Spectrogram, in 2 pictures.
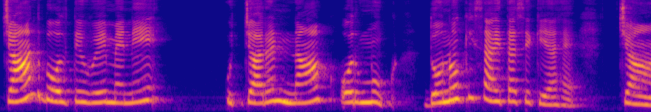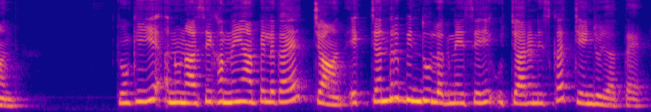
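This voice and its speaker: A woman teacher with a high voice leads a grammar lesson for primary school children. She speaks slowly and draws out each example word so the class can say it back. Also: a bit bright. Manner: slow, drawn-out demonstration of words for children to repeat.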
